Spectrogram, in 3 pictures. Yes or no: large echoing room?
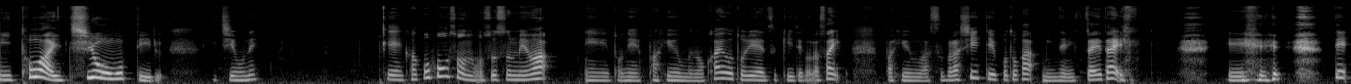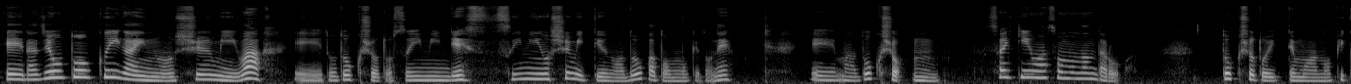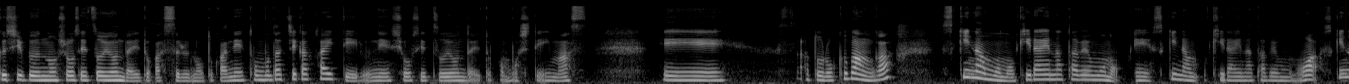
no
